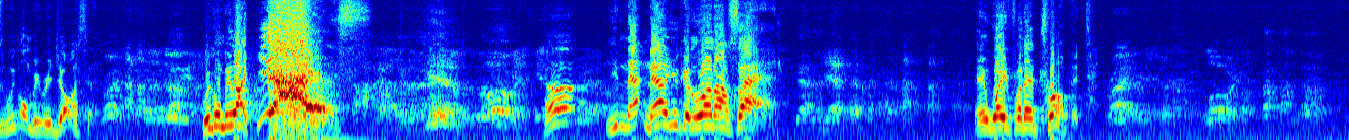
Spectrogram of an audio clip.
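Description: A man preaches loudly and passionately into a microphone in a large echoing hall.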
